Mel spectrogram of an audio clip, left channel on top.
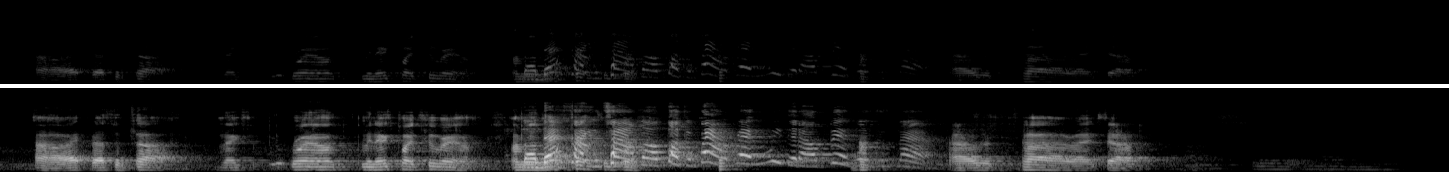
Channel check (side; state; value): left; quieter; 31.9 dB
